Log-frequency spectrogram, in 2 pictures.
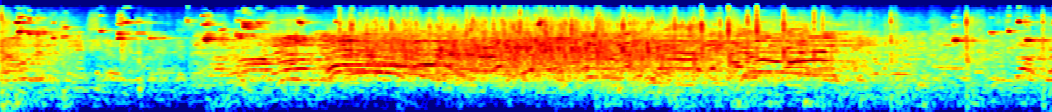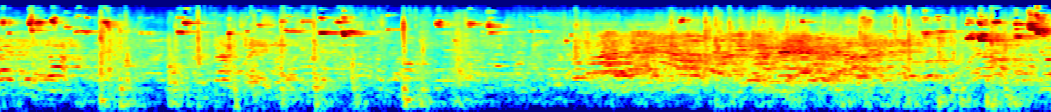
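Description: A crowd murmurs and cheers in a large echoing gym.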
